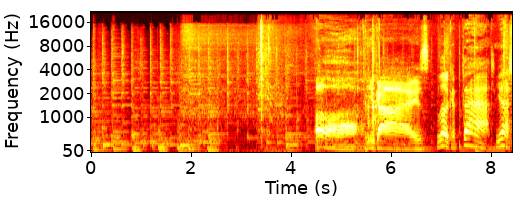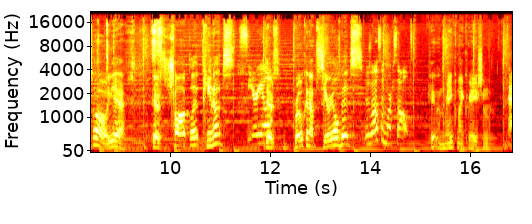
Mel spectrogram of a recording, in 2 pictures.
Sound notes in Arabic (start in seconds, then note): 1.8 ينفخ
